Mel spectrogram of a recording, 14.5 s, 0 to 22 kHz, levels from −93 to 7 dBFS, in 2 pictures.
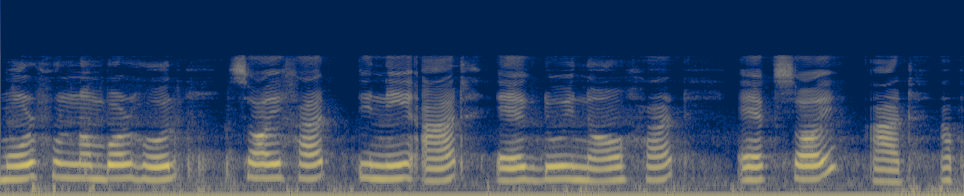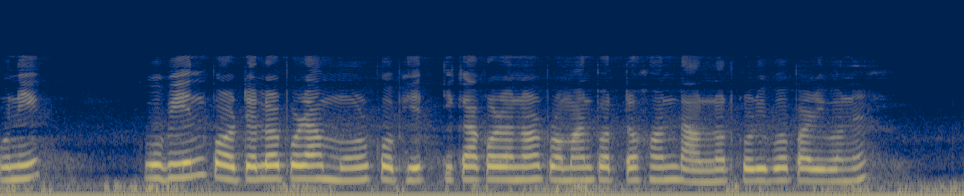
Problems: none marked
